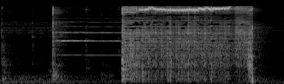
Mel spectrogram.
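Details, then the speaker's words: DC stick welder converted to TIG with manual-valve torch, welding stainless without filler: harsh irregular crackle and spit for about a second instead of smooth hiss; argon not turned on, tungsten contaminated. "you hear that no gas so my tungsten is Chooch and we're gonna have to stop here and sharpen this thing out"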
